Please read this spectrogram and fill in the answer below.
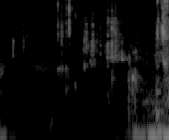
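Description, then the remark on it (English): Crunchy chewing of ice, a series of sharp cracks and grinding crunches that grow louder toward the end, heard alone without talking. “I'm sorry, I'm chewing ice. I probably shouldn't be chewing ice in your ear.”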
